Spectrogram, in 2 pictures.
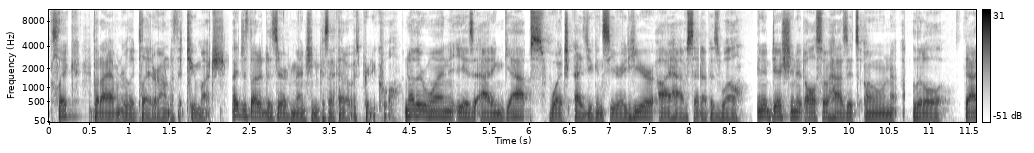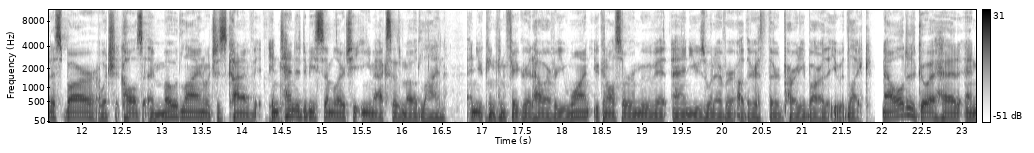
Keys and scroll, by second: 0.0-23.1 typing, 2.2 F12, 8.7 F12.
